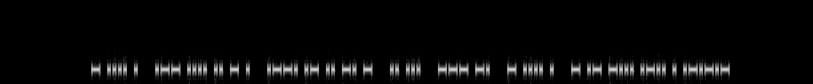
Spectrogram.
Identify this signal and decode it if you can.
Morse code, heard as a keyed tone, about 46 wpm, 700 Hz. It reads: THE WHITE PAINT IS ON THE TABLE.
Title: Sentences from Top 1000 Words - Review Part 6 - 45wpm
